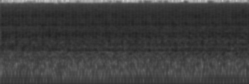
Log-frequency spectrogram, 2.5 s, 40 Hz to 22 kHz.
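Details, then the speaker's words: Renault 1.6 four-cylinder diesel at a settled idle after a cold start from sitting: even, steady clatter, typical diesel/tractor sound yet quite refined, no misses or knocks; very little exhaust smoke, just humidity from cold weather. Normal diesel idle. "as you can see this is a Renault 1.6 to the diesel 4 cylinder engine and it sounds quite nice actually you can hear it's some the typical Diesel and tractor sound quite to refined actually"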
